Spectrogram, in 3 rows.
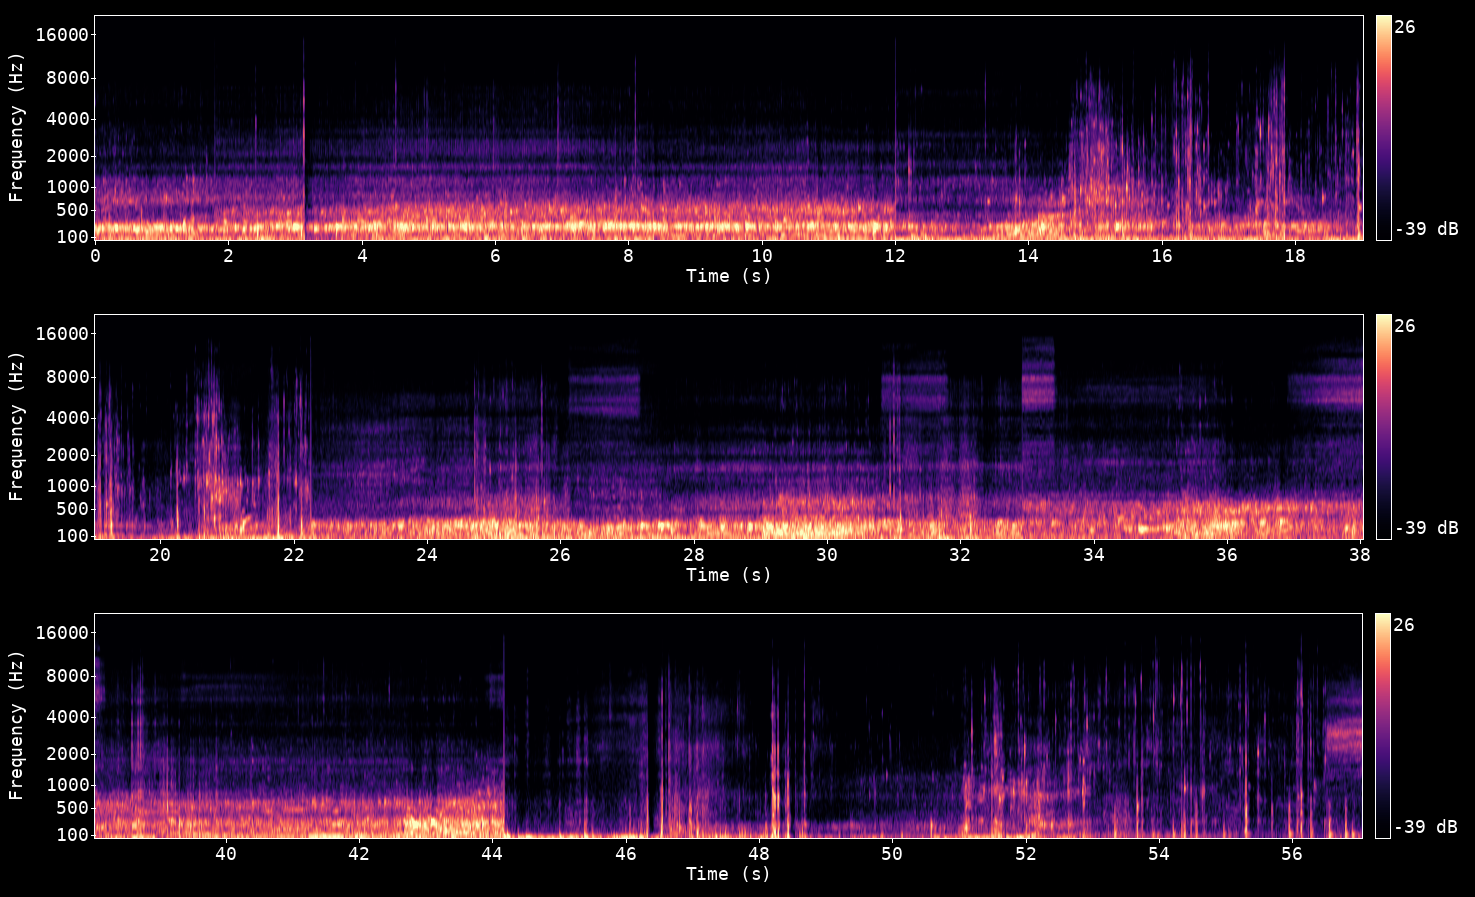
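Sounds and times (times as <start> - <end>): underwater regulator bubbles gurgling: 0.0 - 44.2, 48.1 - 57.0
short high hisses: 26.2 - 27.4, 33.0 - 33.6, 37.0 - 38.3, 56.6 - 57.0.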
